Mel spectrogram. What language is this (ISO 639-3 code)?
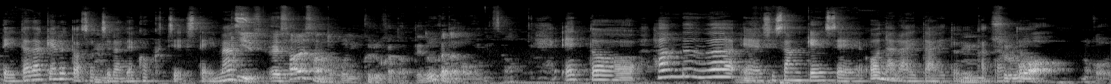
jpn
